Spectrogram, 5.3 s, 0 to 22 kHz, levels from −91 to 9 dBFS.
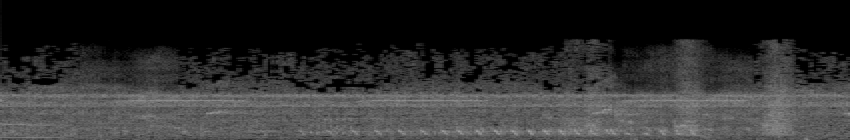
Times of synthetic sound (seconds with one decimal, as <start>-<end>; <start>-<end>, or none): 0.5-1.1; 3.8-4.7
